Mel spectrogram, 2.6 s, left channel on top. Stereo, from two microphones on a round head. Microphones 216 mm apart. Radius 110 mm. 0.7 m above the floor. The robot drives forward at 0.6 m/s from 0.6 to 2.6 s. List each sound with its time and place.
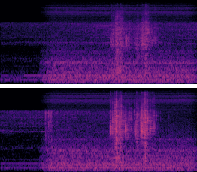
1.4 s crumpling: 70° right (ahead or behind), 1.7 m; by 2.1 s 65° right (ahead or behind), 1.7 m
